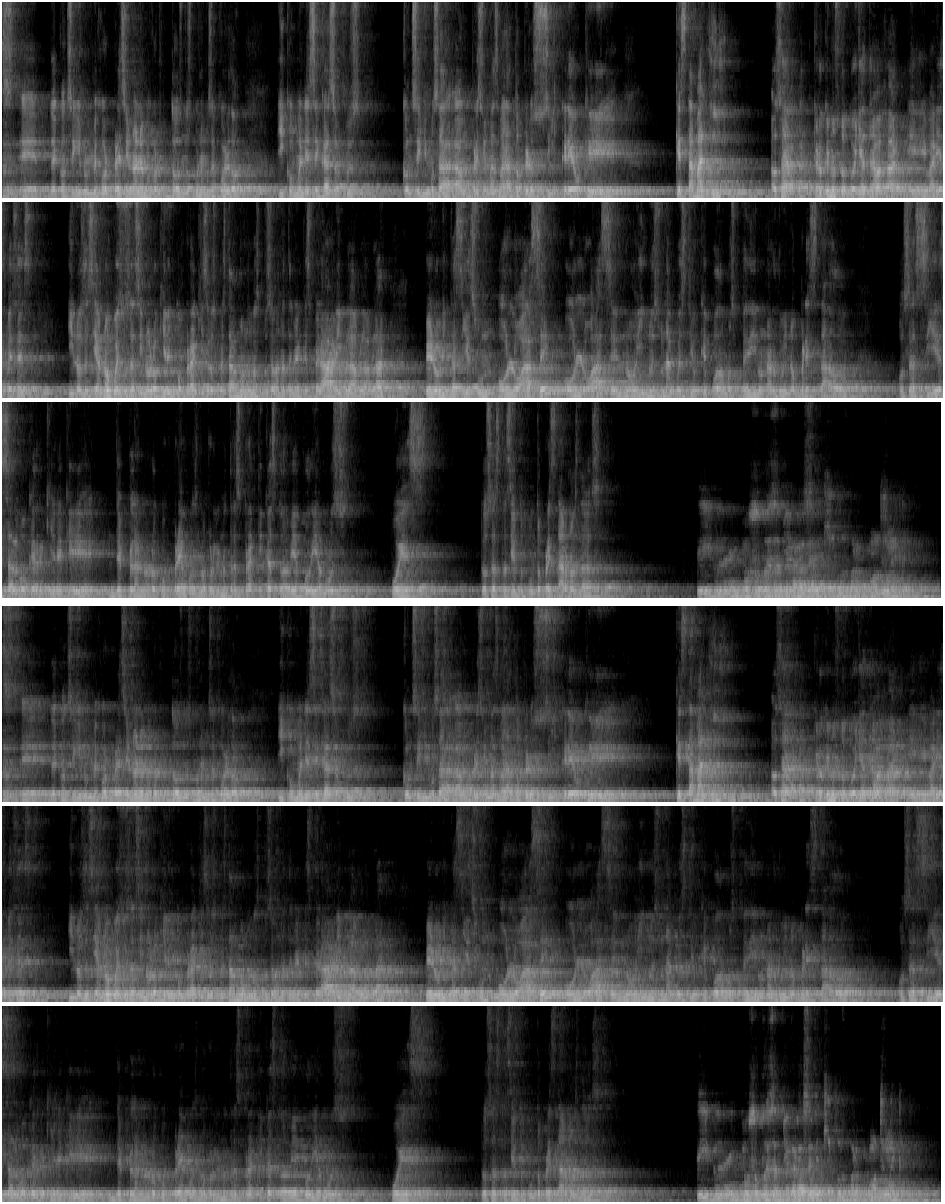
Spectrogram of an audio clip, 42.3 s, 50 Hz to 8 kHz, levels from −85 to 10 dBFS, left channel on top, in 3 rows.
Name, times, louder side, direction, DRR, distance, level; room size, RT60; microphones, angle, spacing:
voice 1, 0.0-3.7 4.1-5.4 6.0-9.3 10.1-10.9 11.5-14.5 15.1-20.0 20.5-26.9 27.6-33.4 34.1-34.6 35.4-37.2, left 1 dB, 45° left, 3 dB, 2.2 m, -26 dB
voice 2, 38.6-41.7, right 1 dB, 60° right, -2 dB, 4.6 m, -26 dB
25.5 x 25.5 x 4.9 m, 2.5 s
head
